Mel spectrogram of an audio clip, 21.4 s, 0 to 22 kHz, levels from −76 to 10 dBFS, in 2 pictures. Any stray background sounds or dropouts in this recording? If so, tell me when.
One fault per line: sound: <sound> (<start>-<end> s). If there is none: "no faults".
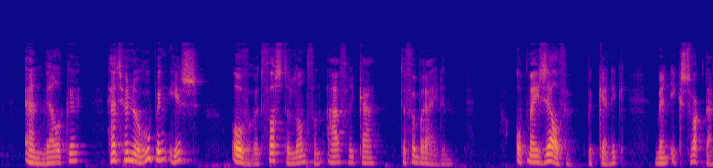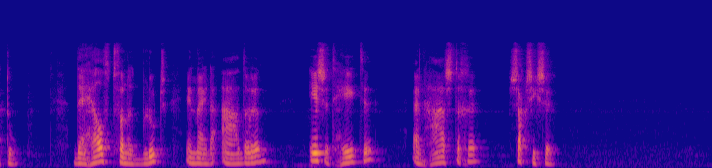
no faults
